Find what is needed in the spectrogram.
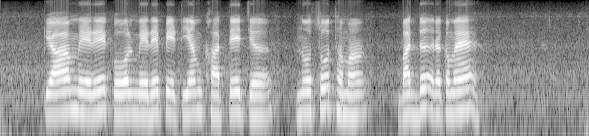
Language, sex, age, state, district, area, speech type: Dogri, male, 18-30, Jammu and Kashmir, Kathua, rural, read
